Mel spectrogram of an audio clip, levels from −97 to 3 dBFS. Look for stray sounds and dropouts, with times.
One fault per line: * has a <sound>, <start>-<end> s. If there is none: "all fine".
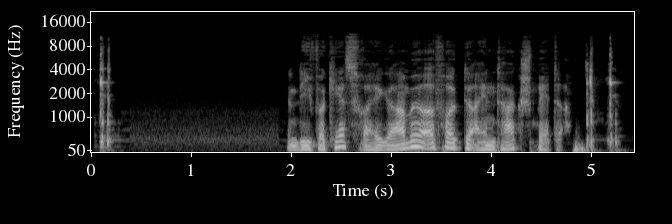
all fine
